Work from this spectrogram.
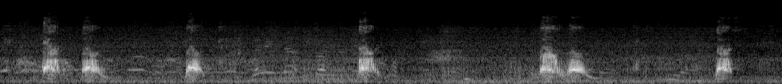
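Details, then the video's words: A puppy shut inside a car, guarding the steering wheel, giving sharp high yappy barks, singly and in quick pairs, spaced one to two seconds apart, over a low background hum. "Puppy stuck in a car. Guarding the wheel"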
